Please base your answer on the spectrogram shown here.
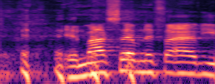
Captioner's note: laughing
